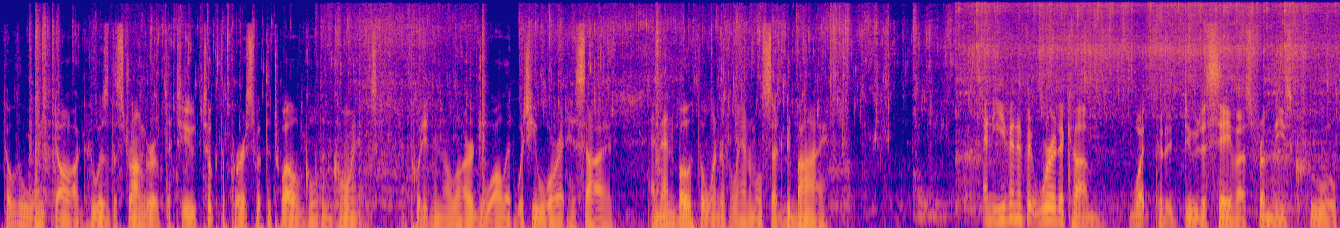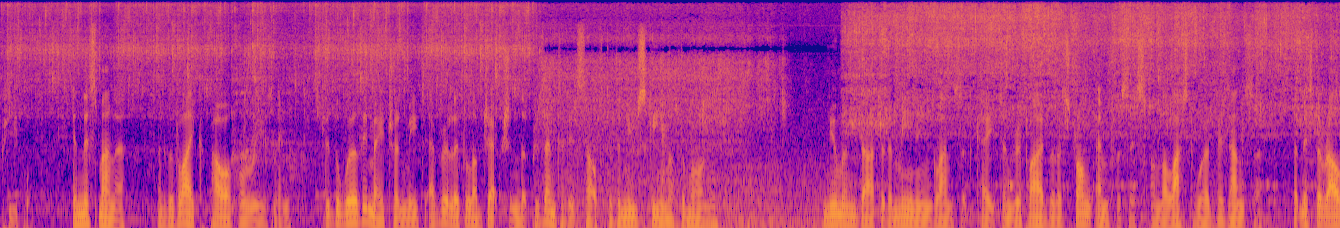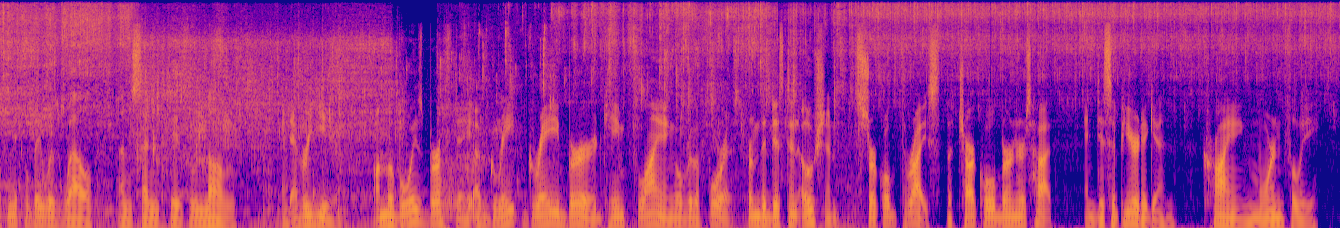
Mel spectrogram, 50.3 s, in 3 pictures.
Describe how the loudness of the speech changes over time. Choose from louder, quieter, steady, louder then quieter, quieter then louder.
steady.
